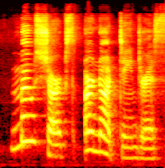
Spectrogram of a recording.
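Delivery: usual speaking voice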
